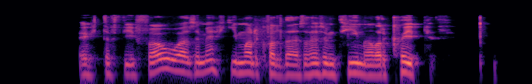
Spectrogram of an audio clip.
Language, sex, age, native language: Icelandic, male, 20-29, Icelandic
